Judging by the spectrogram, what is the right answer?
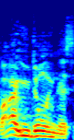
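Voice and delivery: plain

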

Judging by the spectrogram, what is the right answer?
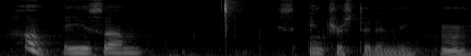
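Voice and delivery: high, curious, flattered, intrigued musing. Acting out the woman's reaction to his approach: imitating a woman's intrigued reaction. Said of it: "She'll be like".

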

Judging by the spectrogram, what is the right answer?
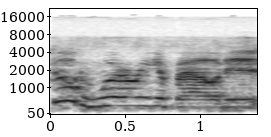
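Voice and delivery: bad, half-hearted, barely-tried cartoon voice. Discussing character pairings, the speaker quotes Mickey talking to Riku, in a terrible Mickey voice. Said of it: "That was a terrible Mickey voice".

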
